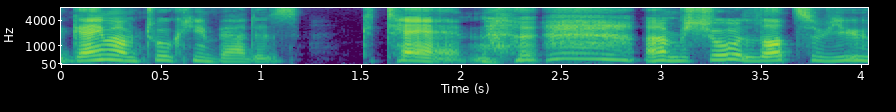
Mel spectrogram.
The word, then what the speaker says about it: Catan: Katan and some well I believe the correct pronunciation is Katan Katan okay because it's German okay well so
